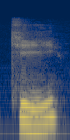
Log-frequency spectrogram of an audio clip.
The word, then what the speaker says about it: qui: Although it is always followed by a U, like in English, it only ever makes a k sound, like in musique and qui. If you walk around saying qui, you're speaking Italian. R, this is the infamous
